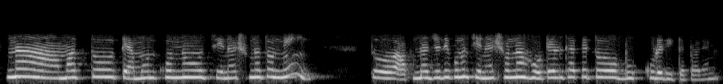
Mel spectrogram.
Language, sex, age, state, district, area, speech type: Bengali, female, 18-30, West Bengal, Kolkata, urban, conversation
